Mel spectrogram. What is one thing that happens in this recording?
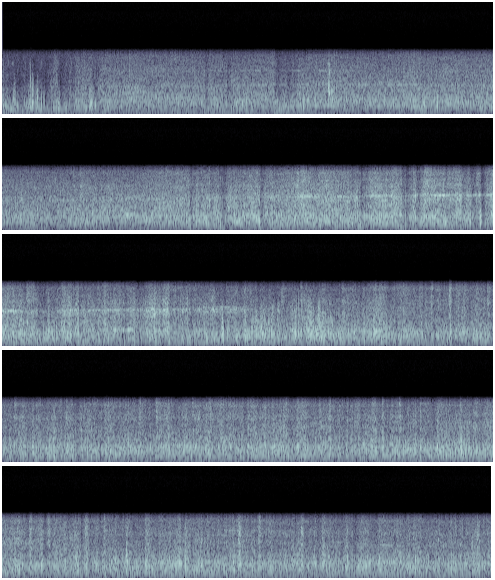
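A train rumbles and clatters along elevated tracks.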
